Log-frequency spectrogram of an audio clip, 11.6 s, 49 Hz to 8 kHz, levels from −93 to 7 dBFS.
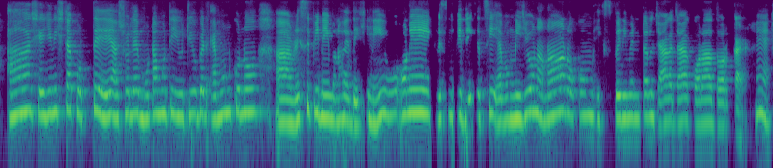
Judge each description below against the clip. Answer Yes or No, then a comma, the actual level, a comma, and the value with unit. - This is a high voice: Yes, high, 230 Hz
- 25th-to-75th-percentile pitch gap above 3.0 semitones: No, narrow, 2.6 semitones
